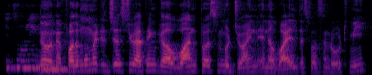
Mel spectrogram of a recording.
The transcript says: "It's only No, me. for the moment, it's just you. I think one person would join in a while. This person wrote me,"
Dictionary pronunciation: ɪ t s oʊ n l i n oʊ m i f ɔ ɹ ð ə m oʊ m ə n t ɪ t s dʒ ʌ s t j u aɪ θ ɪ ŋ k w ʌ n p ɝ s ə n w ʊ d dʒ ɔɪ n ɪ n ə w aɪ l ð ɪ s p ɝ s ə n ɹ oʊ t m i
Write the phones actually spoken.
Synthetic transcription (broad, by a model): n i n oʊ f ɔ ɹ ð ə m oʊ m ə n t ɪ t s dʒ ʌ s t j u aɪ t ɪ ŋ k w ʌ n p ɝ s ə n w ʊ d dʒ ɔɪ n ɪ n ə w aɪ l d ɪ s p ɝ s ə n ɹ oʊ t m i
